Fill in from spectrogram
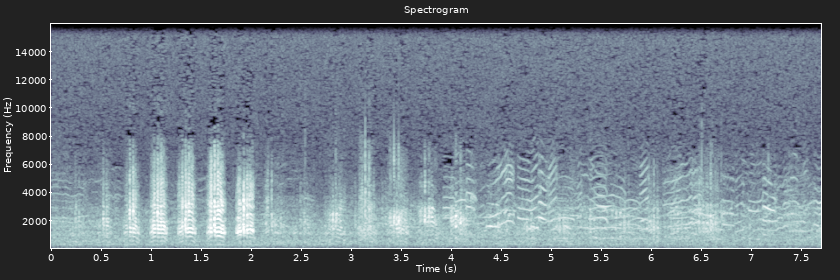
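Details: Northern gannets at Bempton Cliffs give harsh, grating calls in quick bursts, with a busy chorus of other birds behind.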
